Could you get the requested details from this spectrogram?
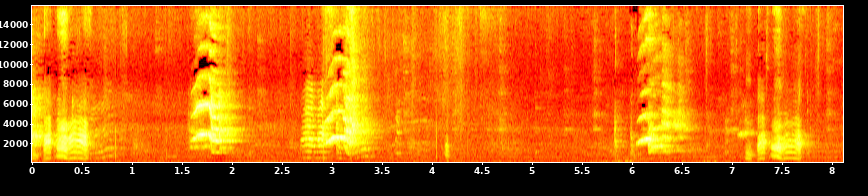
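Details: Parrots calling in loud, harsh, hoarse squawking bursts, five bouts in about eight seconds spaced one to two seconds apart, with quiet gaps between.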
